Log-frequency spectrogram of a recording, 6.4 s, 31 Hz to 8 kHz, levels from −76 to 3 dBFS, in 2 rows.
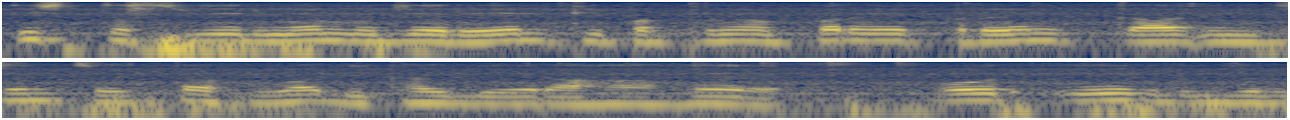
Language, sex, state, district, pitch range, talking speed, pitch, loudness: Hindi, male, Rajasthan, Bikaner, 140-170 Hz, 195 wpm, 160 Hz, -16 LUFS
